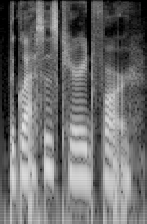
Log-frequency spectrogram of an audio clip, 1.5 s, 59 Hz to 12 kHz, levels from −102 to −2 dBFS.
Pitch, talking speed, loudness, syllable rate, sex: 185 Hz, 165 wpm, -20 LUFS, 5.2 syllables/s, female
